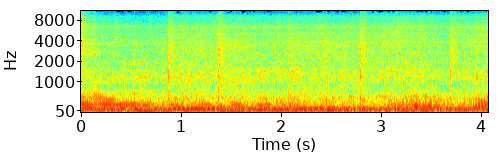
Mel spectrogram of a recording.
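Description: ATV engine revving up and down as the quad churns through a deep mud pit, its pitch rising and falling several times.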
